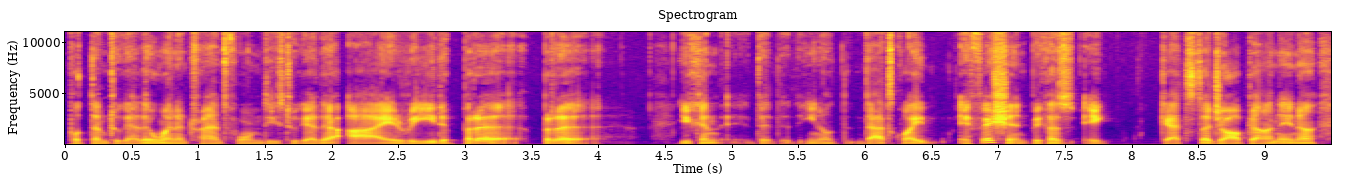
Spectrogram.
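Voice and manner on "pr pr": "pr" said slowly as one sound; cluster pr. Shown as a demonstration. Teacher sounds out the cluster for students. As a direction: blend p and r together in "pr". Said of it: "makes a sound of p".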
